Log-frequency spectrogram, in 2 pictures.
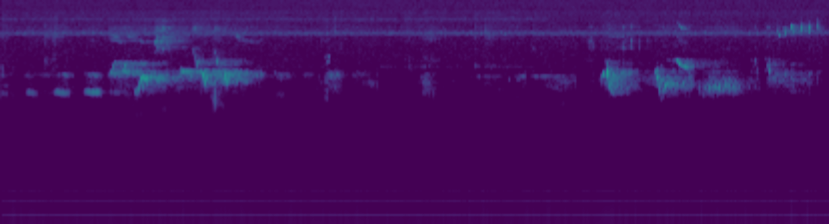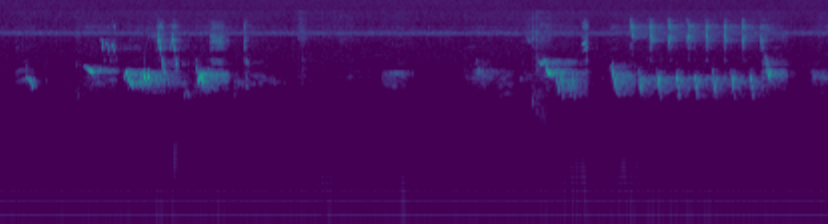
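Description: Faint bird calls: several short chirping phrases, ending in a rapid trill of about eight notes a second near the end.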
